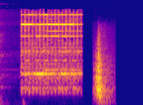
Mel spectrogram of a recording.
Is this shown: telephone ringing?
yes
